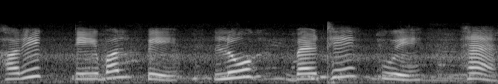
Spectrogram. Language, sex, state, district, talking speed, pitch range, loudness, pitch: Hindi, female, Bihar, West Champaran, 95 wpm, 245-330 Hz, -17 LUFS, 265 Hz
